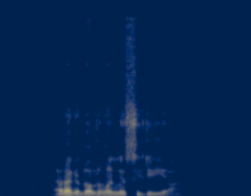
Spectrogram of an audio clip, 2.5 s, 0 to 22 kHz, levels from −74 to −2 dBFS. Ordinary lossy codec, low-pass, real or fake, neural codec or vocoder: none; none; fake; codec, 44.1 kHz, 2.6 kbps, SNAC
